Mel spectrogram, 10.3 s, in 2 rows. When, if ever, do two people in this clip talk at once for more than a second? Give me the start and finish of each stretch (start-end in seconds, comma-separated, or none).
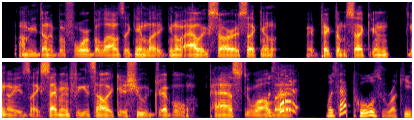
none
